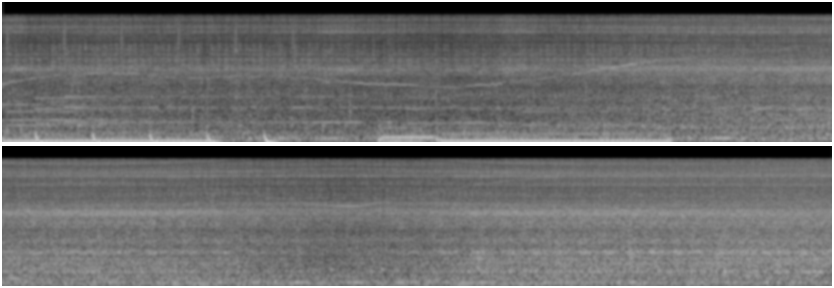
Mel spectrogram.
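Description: A prototype spinning-rocket camera assembly turns on a lathe, giving a steady mechanical whir and ratcheting clatter; a low motor hum pulses for the first few seconds, then the even whirring runs on alone.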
